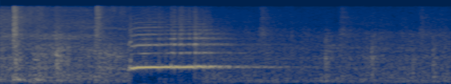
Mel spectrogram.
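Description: A steam whistle gives a short, loud shriek.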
